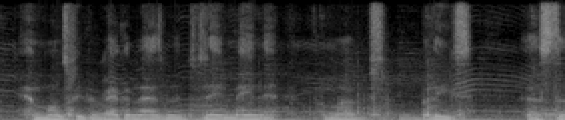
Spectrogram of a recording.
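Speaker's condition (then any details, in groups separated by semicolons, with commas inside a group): Parkinson's syndrome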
